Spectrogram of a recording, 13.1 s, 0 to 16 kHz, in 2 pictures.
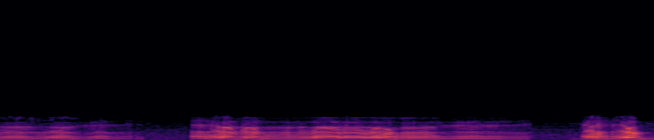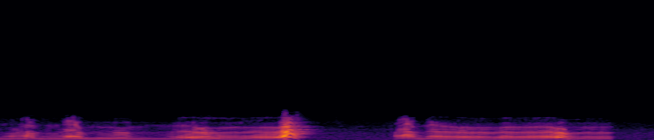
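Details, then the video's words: Twinkle, a talking dog, produces drawn-out, wavering moans rich in harmonics. They come in several bursts over about thirteen seconds, split by short silent gaps, with one sharp click near the end. "Twinkle the 1 talking dog!"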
